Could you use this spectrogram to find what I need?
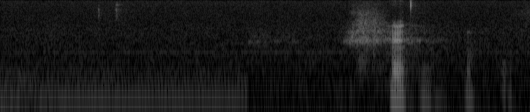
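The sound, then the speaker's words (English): Computer mouse clicks, a mouse with a fault that stops it from single clicking, while a player waits to reconnect to an online game server. A few sharp, short clicks come in close succession near the end, after a steady low hum. “when I can get my mouse to single click.”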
